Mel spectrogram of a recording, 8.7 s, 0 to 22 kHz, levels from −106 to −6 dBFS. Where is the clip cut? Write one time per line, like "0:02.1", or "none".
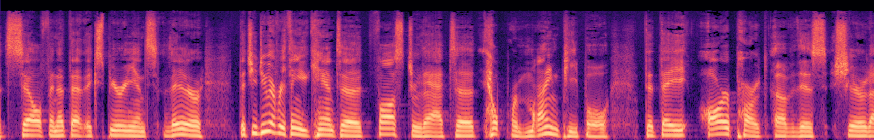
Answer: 0:03.7
0:04.8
